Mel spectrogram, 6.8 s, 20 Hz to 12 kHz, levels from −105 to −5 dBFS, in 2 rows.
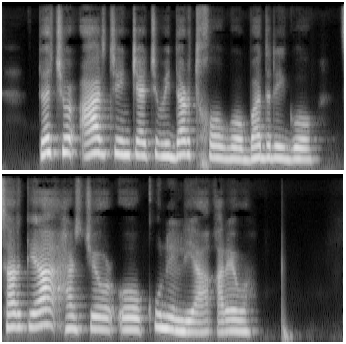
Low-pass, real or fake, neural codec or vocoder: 10.8 kHz; fake; codec, 24 kHz, 0.9 kbps, WavTokenizer, large speech release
